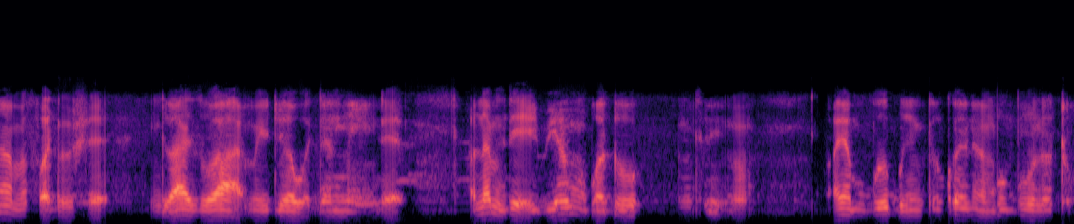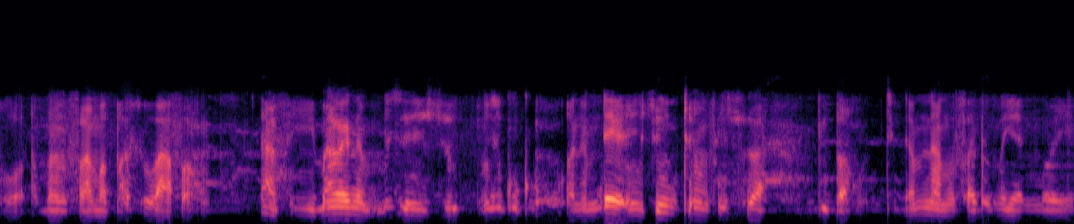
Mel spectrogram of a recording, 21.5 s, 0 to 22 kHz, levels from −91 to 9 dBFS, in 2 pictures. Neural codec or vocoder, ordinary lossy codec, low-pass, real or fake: codec, 16 kHz, 4 kbps, X-Codec, HuBERT features, trained on balanced general audio; none; 5.4 kHz; fake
